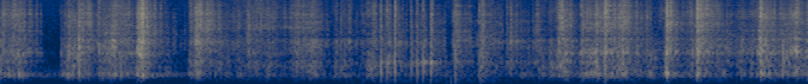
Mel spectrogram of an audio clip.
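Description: Fingertips and nails continuously scratch and tap the textured surface of a hand-sized, hollow black polymer pistol magazine held up close. The result is a steady run of dry, short taps and scratchy rasps with a hollow midrange tone and almost no low end.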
